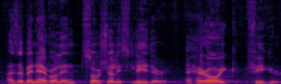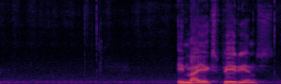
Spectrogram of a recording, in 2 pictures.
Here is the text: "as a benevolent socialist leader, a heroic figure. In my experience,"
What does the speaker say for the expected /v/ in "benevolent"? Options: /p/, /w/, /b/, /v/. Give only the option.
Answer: /v/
